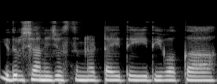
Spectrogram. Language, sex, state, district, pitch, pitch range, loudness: Telugu, female, Andhra Pradesh, Guntur, 195 Hz, 195-205 Hz, -13 LUFS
